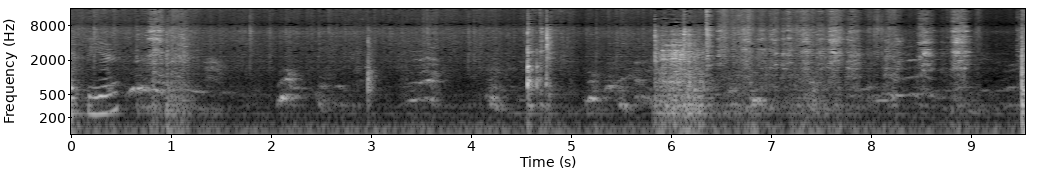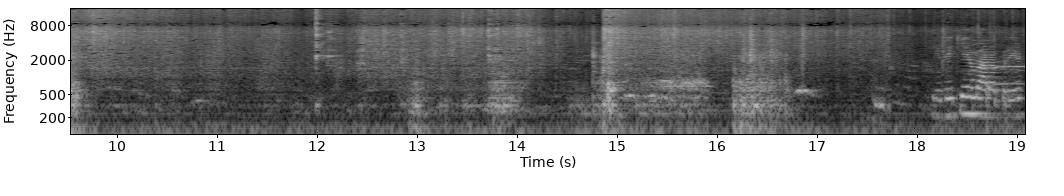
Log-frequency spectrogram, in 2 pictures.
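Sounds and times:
sandwich sizzling in oil: 0.0 - 19.0
metal spatula scraping and knocking: 0.6 - 1.2, 5.8 - 9.6, 12.0 - 16.8.

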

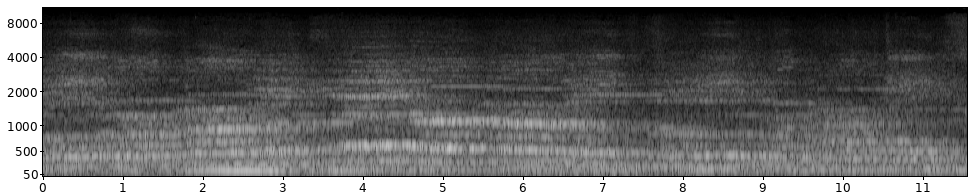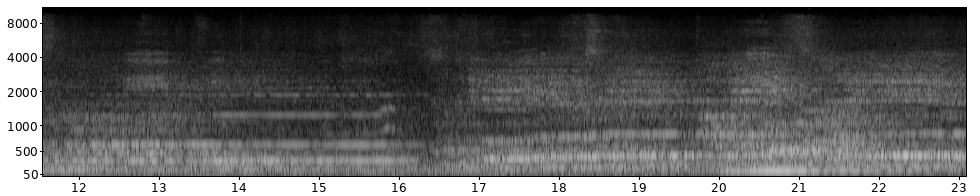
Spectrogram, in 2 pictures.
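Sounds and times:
choir singing in church: 0.0 - 23.0.

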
